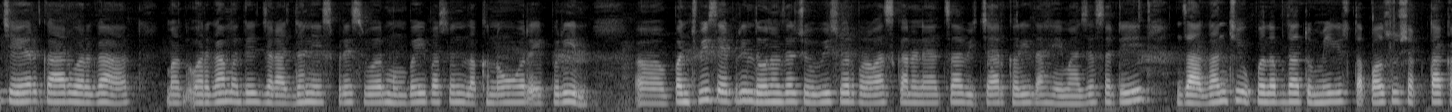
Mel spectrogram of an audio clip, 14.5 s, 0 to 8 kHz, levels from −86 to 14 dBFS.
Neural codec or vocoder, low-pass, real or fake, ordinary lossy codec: none; none; real; none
